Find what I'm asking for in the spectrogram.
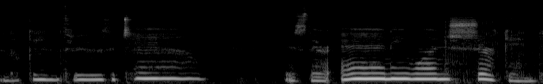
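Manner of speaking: slow, soft hushed aside; whisper. Real, not acted. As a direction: murmur as if searching the picture. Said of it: "reader whispering aside".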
